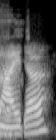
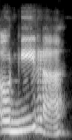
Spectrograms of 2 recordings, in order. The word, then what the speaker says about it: Oneida: I always called it Oneida. That's probably saying it wrong. I always say Oneida. I don't know if it's I right. always pronounced it Oneida. Yeah, I've always. I don't I know think which it one is Oneida. Because they say, Is it Oneida? I think there's an Oneida, New York, if I'm not mistaken. And I think that's how they say it.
